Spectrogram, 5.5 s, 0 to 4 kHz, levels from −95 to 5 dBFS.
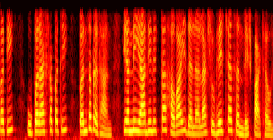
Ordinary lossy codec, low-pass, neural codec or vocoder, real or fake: none; 3.6 kHz; codec, 16 kHz, 0.8 kbps, ZipCodec; fake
